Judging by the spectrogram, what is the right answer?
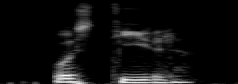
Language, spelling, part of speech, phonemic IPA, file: French, hostile, adjective, /ɔs.til/, Fr-hostile.ogg
- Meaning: 1. hostile 2. unfriendly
